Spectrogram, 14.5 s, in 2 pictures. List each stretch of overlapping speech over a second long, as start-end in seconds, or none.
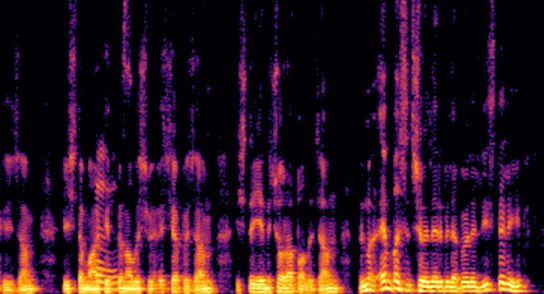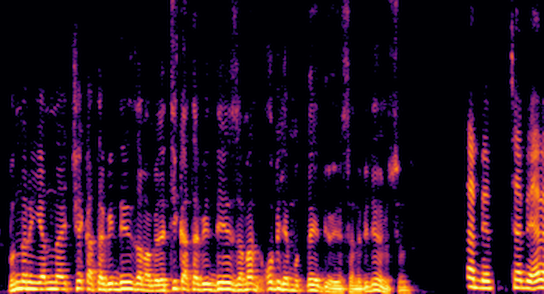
none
